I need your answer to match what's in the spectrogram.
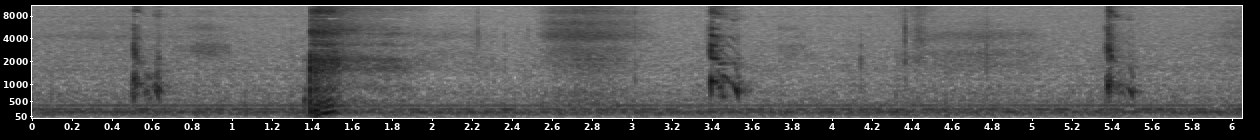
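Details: Baby hiccups: sharp, sudden little gulping catches repeating every couple of seconds, about 30 a minute, in a quiet room. Hiccups.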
